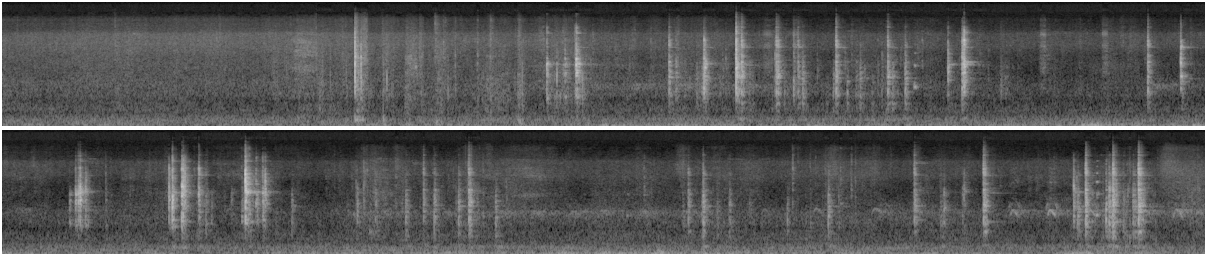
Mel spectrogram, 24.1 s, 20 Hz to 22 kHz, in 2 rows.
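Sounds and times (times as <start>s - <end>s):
metal parts clicking and clinking: 5.4s - 10.1s, 12.7s - 17.2s, 18.4s - 23.8s.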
